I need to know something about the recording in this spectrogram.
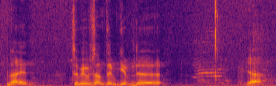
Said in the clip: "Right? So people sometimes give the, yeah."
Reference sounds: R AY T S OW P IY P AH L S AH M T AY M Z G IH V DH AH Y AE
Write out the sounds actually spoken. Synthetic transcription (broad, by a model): R AY T S OW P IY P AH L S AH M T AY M G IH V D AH Y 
